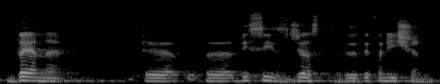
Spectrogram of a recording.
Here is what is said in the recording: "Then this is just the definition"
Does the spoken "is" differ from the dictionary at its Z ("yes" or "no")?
no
